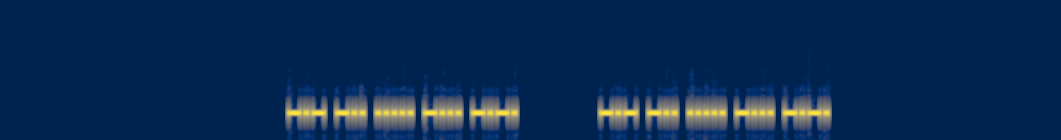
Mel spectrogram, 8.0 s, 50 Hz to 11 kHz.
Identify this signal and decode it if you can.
Morse code, heard as a keyed tone, about 40 wpm, 700 Hz. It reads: KD5BC KD5BC
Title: USA Call Signs - 5 Characters - Repeated 2x - 40wpm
